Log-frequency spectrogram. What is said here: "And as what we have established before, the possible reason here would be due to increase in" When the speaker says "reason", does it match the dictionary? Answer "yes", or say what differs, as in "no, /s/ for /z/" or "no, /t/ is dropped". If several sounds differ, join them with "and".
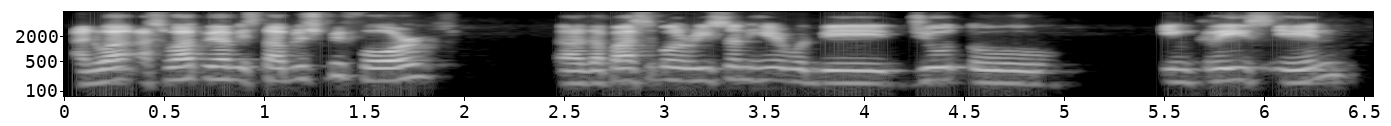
no, /s/ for /z/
